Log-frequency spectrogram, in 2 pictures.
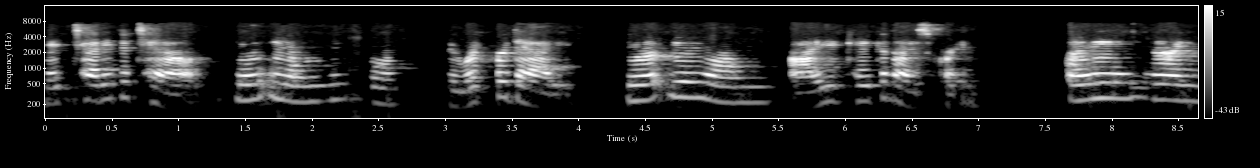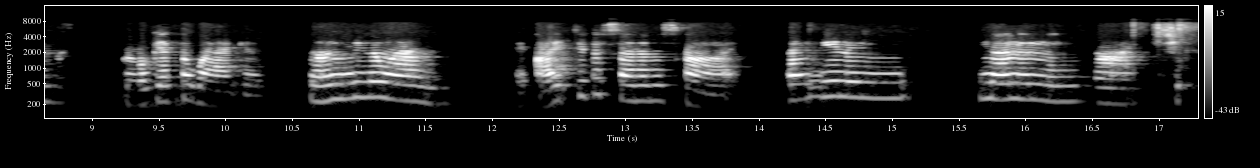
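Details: Child with 22q deletion and marked hypernasality, many M and N sounds in speech; hypernasality with nasal substitutions.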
